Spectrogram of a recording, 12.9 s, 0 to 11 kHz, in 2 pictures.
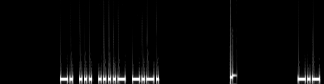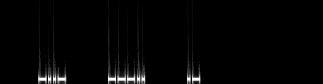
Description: Morse code, heard as a keyed tone, about 25 wpm, spaced as for 13 wpm, 700 Hz. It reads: NS4C KX8A
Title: USA Call Signs - 4 Characters - 6x Character Spacing - 25wpm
